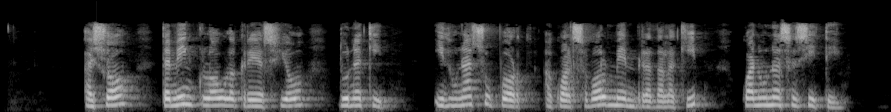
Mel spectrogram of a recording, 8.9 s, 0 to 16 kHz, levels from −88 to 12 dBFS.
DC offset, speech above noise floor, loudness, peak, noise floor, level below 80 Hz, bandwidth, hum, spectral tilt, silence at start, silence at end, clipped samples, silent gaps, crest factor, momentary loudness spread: under 0.1%; 63 dB; -16 LUFS; 0 dBFS; -80 dBFS; -60 dBFS; 7.6 kHz; none; -2.5 dB/octave; 0.85 s; 0.5 s; under 0.1%; none; 18 dB; 12 LU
